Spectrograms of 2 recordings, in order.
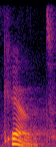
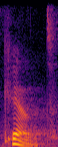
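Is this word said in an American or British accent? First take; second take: American; American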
